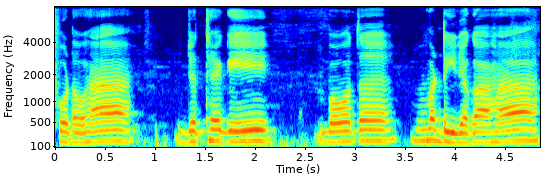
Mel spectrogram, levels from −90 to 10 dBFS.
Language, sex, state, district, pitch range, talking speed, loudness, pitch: Punjabi, male, Punjab, Kapurthala, 160-180 Hz, 100 wpm, -15 LUFS, 170 Hz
